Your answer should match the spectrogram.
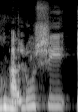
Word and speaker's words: Alushi: Alushi, ehemals Bayramay. – Super, ja. Gut ausgesprochen, Anja.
